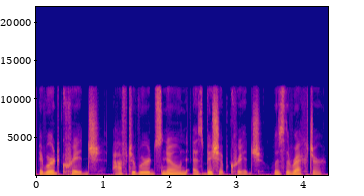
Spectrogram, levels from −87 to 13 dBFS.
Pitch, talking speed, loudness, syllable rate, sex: 185 Hz, 135 wpm, -18 LUFS, 4.5 syllables/s, female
